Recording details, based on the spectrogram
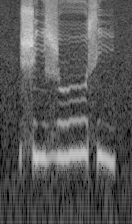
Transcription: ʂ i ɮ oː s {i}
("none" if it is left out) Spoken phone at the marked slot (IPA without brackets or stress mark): i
